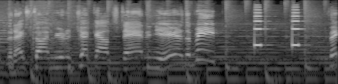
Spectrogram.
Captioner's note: beep beep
